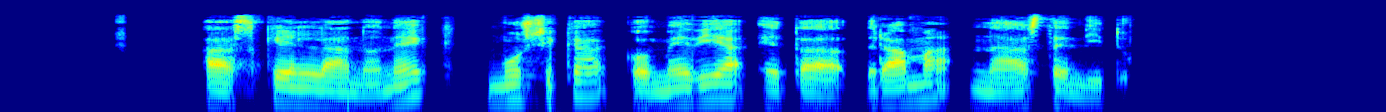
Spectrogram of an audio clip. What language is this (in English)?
Basque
